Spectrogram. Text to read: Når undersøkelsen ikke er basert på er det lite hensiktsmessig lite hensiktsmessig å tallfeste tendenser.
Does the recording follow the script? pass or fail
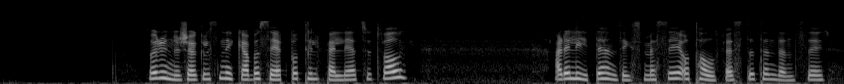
fail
